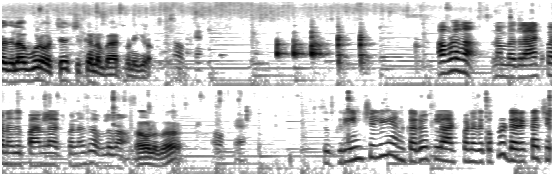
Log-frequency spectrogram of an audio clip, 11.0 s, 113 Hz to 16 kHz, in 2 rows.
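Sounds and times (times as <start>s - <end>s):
butter sizzling in frying pan: 0.0s - 11.0s.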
